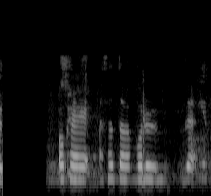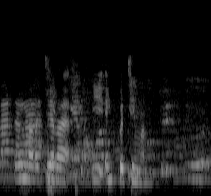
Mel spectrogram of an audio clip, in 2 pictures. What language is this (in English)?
Icelandic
